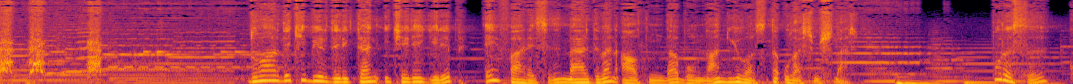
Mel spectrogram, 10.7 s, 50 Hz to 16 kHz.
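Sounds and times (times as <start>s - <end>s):
dog barking: 0.0s - 1.2s
speech: 2.5s - 8.7s, 9.9s - 10.6s.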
